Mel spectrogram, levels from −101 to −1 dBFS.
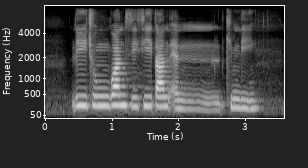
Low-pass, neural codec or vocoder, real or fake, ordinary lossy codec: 7.2 kHz; none; real; none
